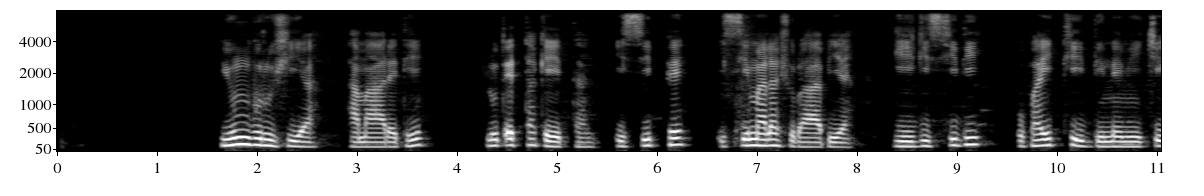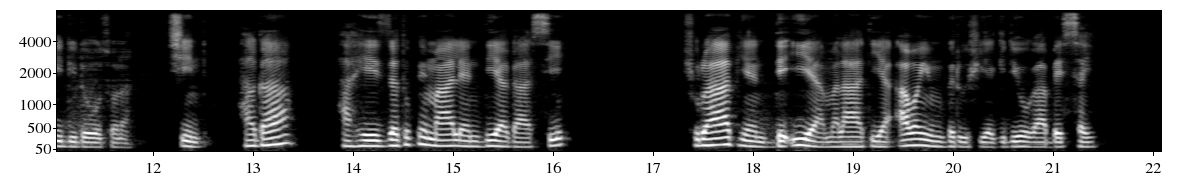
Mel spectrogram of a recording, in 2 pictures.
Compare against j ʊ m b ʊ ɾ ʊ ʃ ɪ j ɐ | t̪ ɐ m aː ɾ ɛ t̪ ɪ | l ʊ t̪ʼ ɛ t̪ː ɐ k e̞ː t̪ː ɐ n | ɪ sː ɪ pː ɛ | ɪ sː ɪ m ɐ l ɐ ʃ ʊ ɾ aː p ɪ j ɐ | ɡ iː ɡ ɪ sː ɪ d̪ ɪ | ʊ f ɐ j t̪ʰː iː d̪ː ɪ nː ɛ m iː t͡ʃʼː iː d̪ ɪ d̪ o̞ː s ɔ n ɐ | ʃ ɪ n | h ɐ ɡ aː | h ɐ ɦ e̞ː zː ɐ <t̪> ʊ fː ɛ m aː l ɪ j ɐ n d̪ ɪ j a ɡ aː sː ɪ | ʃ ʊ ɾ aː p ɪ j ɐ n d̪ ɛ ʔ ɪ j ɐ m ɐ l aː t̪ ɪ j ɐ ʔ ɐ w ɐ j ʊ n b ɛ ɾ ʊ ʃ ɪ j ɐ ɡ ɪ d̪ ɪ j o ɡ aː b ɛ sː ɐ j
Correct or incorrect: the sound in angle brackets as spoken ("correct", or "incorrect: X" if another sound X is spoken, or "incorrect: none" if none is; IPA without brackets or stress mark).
correct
